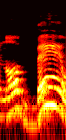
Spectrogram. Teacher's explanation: Nobel, a sílaba tônica é a última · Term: oxítona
